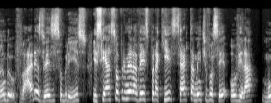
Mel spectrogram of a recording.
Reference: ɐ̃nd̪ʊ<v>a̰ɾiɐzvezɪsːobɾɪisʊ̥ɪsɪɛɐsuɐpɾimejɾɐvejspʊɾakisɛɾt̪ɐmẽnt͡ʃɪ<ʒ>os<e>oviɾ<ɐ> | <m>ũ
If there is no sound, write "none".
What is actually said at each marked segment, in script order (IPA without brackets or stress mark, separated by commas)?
v, v, e, a, m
